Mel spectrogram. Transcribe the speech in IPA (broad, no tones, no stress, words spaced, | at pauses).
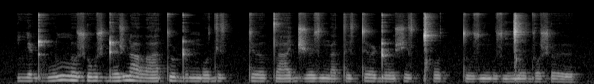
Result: ʎaɖʱulːoz ɽuz ɖɘzɳa lˠatu ɖøŋodɪz tːøə̯ t̪a d͡ʒøzŋa tɪztøə̯ɖoʃɘz ǀʰotːuzŋuz ŋ͡ǀɘdoz ɽø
